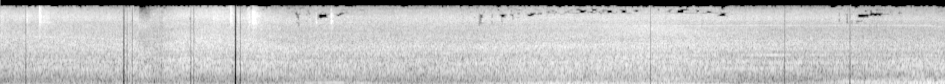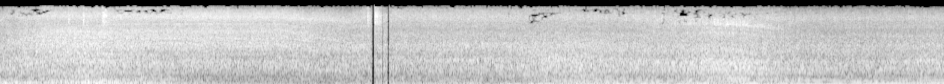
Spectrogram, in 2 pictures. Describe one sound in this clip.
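A bus engine drones steadily and rises and falls in pitch as it drives.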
